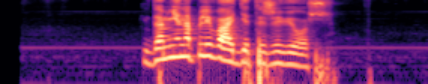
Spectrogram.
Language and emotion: Russian, angry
